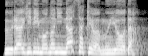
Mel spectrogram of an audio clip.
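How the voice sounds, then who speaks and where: A woman voicing a proud, vengeful sorceress from a video game, speaking in a cold, haughty, deliberate manner. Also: medium pitch, lightly acted. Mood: cold, scornful. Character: proud, vengeful sorceress who betrayed her cursed clan. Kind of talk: video game character voice lines in Japanese.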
